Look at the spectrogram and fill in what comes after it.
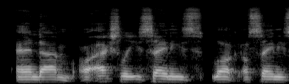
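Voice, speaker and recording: A man in a strong Australian accent speaks at a medium pitch with monotone, flat intonation. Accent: broad Australian. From Tasmania, Australia (Hobart area). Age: 20s. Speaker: hip hop artist, former prisoner. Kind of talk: podcast interview, life story.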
